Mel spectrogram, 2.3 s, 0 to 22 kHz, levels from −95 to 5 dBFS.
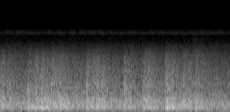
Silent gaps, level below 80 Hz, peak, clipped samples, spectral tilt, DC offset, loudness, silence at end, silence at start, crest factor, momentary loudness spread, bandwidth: none; -52 dBFS; -12 dBFS; under 0.1%; -10 dB/octave; under 0.1%; -29 LUFS; 0 s; 0 s; 16 dB; 4 LU; 6.8 kHz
